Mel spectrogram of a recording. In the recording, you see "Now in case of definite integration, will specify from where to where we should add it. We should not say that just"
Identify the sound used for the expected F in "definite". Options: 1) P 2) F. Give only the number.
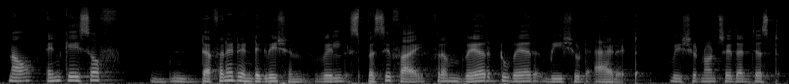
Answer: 2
